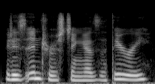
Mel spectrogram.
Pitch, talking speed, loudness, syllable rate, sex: 220 Hz, 230 wpm, -16 LUFS, 7.1 syllables/s, female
